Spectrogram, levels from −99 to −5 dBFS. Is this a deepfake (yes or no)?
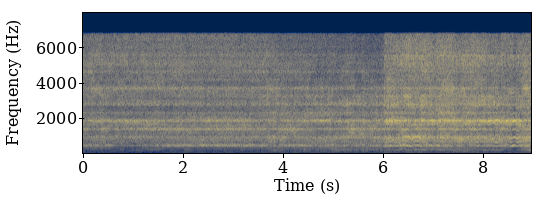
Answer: yes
